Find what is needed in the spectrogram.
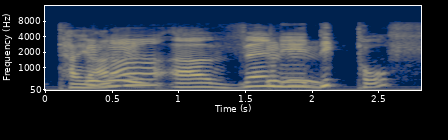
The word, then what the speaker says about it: Tayana Venediktov: And now you played Stephen Amell's love interest, Tayana Venediktov. Is that right? Did I pronounce that right? – Sounds close. – way to hit the T in the middle there.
